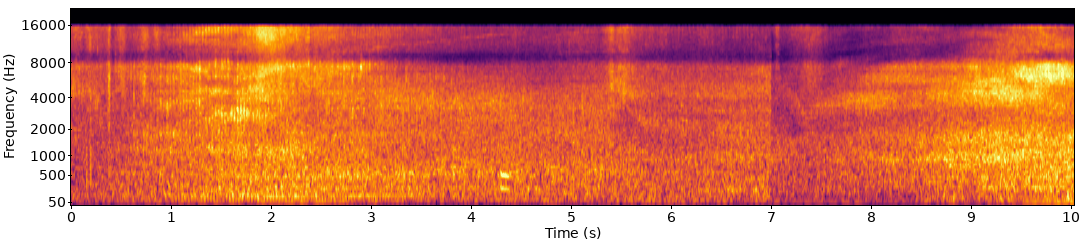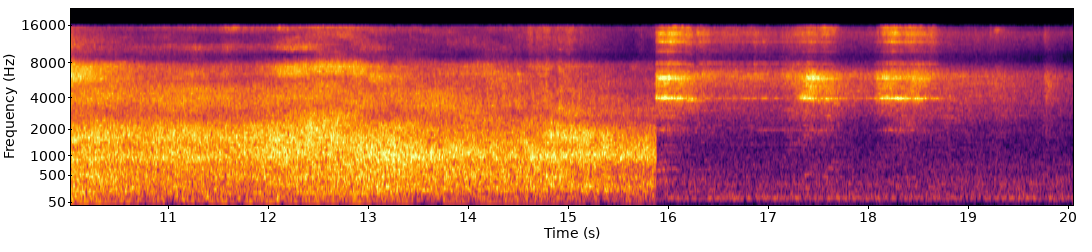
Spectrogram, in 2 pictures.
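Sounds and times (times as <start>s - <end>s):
road traffic passing: 0.0s - 16.9s.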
